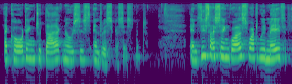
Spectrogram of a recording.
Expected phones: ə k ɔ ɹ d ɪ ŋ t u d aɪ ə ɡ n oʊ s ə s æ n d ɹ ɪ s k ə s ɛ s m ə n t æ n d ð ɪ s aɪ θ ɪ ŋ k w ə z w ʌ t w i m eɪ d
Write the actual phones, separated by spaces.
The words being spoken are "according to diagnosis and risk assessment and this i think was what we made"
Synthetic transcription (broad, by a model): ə k ɔ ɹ d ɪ ŋ t u d aɪ ə ɡ n oʊ s ə s æ n d ɹ ɪ s k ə s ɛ s m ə n t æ n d ð ɪ s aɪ s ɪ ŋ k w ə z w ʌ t w i m eɪ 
